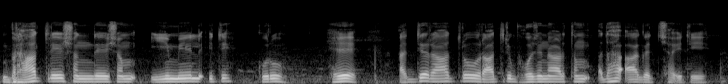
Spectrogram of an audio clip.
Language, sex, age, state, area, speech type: Sanskrit, male, 18-30, Uttarakhand, rural, read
